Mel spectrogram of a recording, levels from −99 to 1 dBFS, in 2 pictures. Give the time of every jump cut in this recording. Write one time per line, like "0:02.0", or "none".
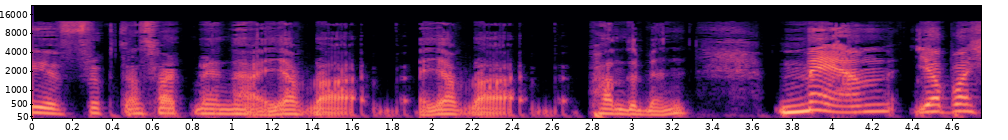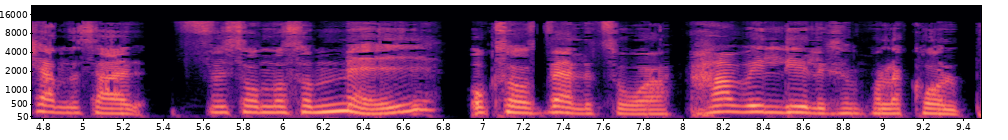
0:01.9
0:07.2
0:08.0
